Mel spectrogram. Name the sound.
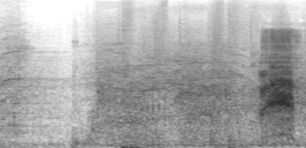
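birds attacking in video game Alan Wake Remastered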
